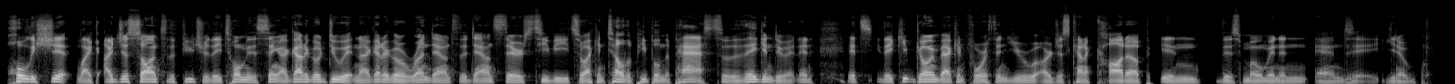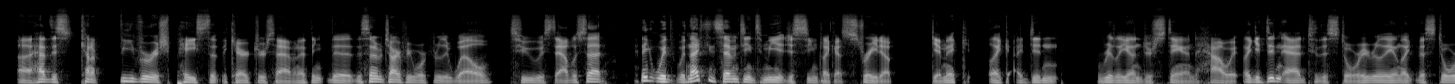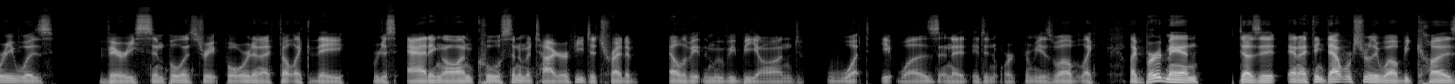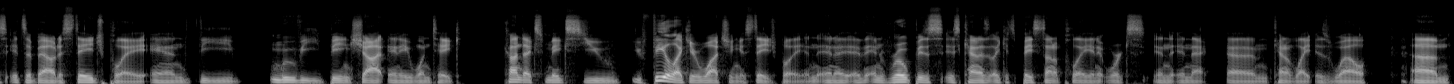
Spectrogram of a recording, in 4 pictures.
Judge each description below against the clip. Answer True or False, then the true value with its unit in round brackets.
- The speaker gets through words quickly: True (235 wpm)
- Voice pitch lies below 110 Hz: True (90 Hz)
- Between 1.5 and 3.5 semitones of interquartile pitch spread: False (4.1 semitones)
